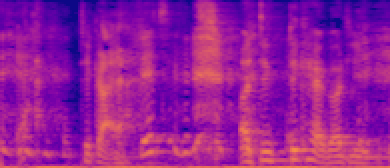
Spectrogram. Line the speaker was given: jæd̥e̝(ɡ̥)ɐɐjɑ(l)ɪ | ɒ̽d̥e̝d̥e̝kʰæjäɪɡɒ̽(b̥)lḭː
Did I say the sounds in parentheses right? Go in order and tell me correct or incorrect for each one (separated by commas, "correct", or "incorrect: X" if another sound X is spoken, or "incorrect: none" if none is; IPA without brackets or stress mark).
correct, incorrect: none, incorrect: d̥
